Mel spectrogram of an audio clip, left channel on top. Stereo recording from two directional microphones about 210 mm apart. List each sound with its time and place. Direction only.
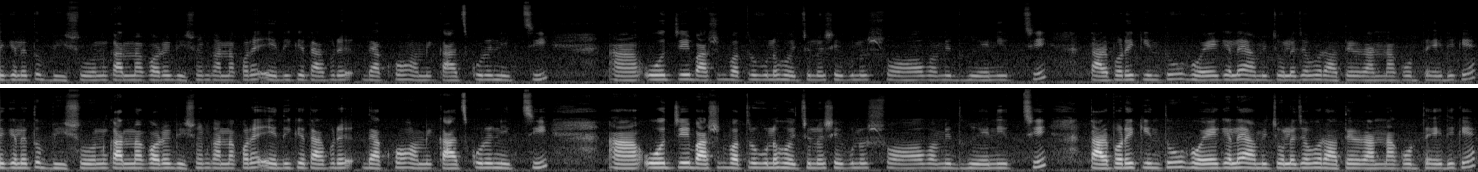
0.0 s speech: 15° right (ahead or behind)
